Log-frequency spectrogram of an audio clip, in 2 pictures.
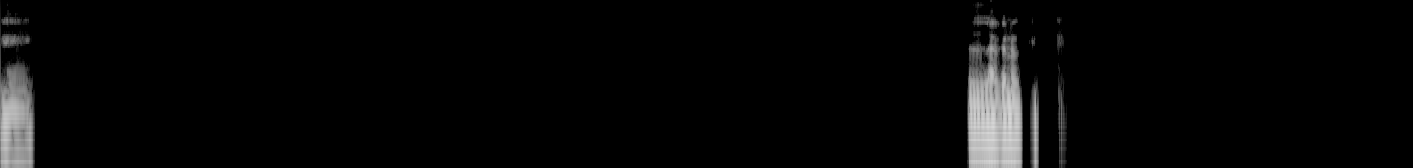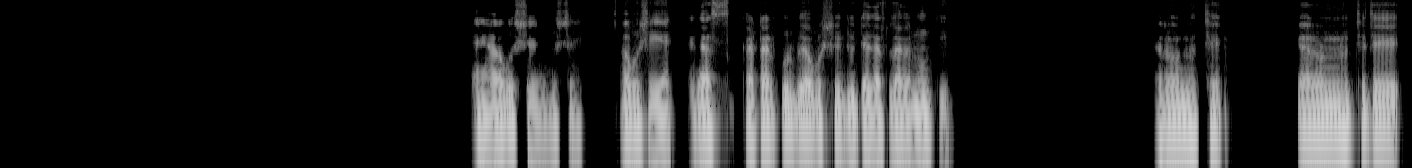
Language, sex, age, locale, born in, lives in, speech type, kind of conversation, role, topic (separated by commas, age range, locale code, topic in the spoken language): Bengali, male, 25-29, bn-BD, Bangladesh, Bangladesh, conversation, unstructured, none, গাছ লাগানো কেন আমাদের জন্য জরুরি?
